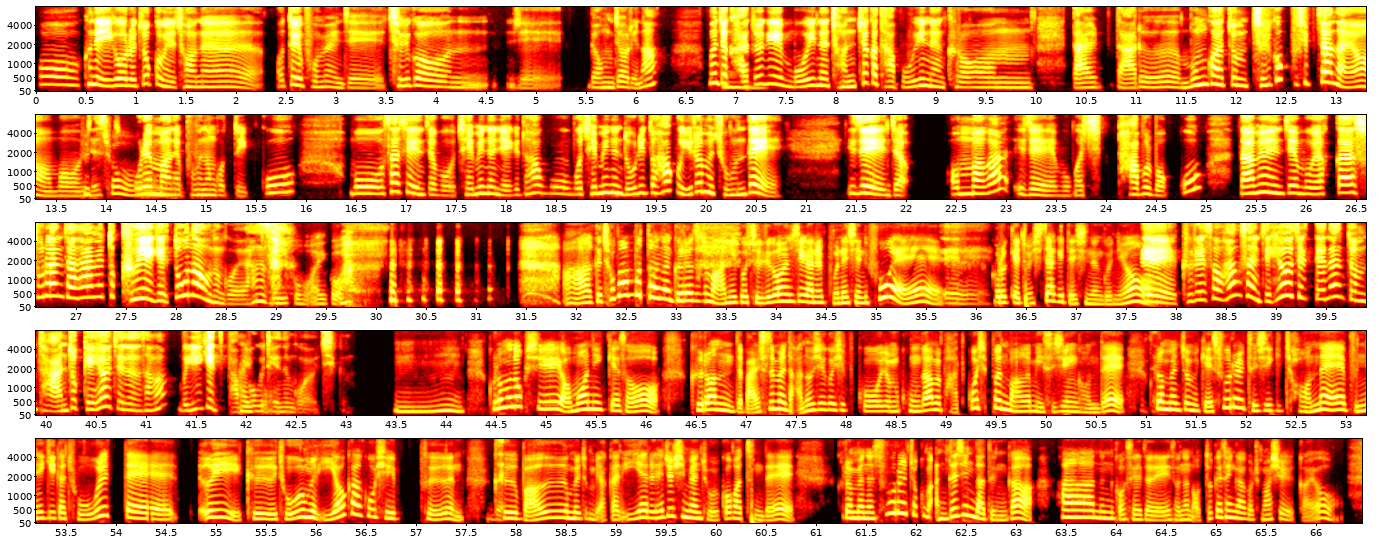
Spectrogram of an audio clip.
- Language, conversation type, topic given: Korean, advice, 대화 방식을 바꿔 가족 간 갈등을 줄일 수 있을까요?
- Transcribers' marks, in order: laughing while speaking: "항상"; laugh; tapping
